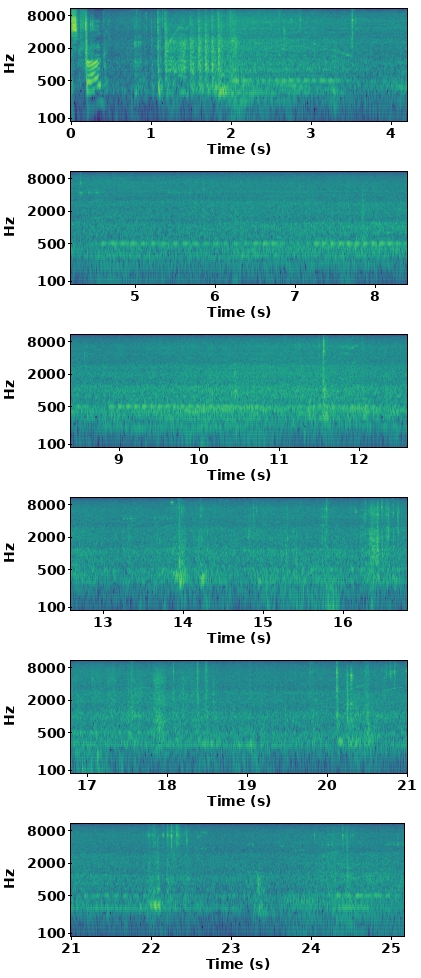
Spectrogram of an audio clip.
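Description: A vehicle engine idles and runs steadily close by.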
